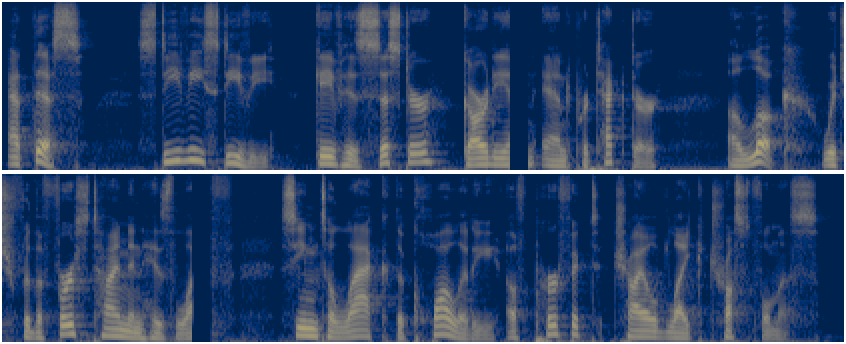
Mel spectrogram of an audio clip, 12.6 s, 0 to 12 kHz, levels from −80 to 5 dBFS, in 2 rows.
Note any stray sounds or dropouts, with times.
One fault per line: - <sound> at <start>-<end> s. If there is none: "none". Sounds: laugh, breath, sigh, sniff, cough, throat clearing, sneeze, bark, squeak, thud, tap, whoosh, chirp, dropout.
- dropout at 3.8-4.0 s
- dropout at 7.7-7.9 s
